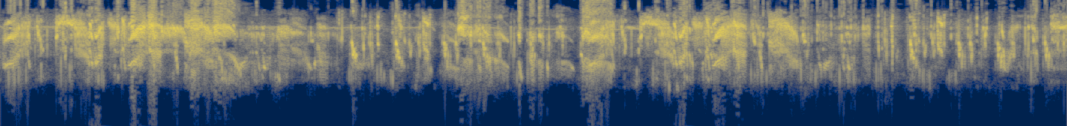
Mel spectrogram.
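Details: Long stretch of swiftlets calling others back to nest: continuous crowded twittering, buzzy trills and sharp clicks, loud and unbroken.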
